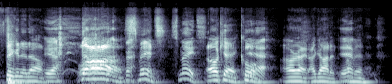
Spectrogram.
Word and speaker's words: Smeets: By the way, that's how you pronounce his last name. I just figured it out. Yeah. Wow, Smeets.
